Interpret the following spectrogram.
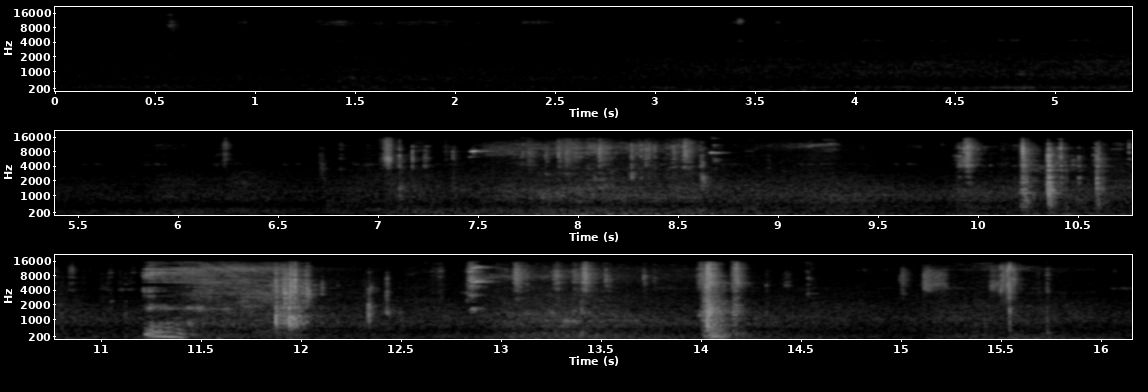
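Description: Handling and movement noises: a few quiet seconds, then rustling with several sharp clicks and knocks in the second half and a short rising squeak, as a golf ball is taken out of a cat's DIY slow-feeder bowl of golf balls.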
